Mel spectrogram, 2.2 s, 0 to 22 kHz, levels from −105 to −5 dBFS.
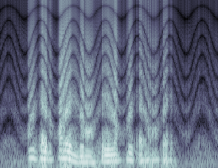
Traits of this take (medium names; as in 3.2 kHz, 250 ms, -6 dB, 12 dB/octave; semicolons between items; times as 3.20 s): aliases and images of a low sample rate 1.1 kHz, jitter 20%; phasing stages 12, 3.1 Hz, lowest notch 380–1200 Hz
